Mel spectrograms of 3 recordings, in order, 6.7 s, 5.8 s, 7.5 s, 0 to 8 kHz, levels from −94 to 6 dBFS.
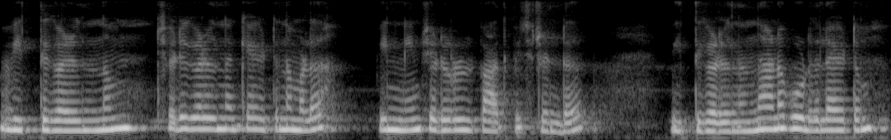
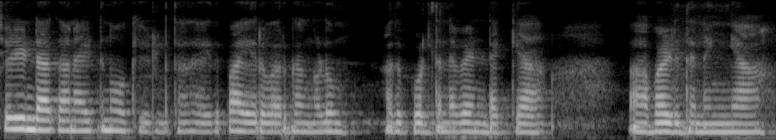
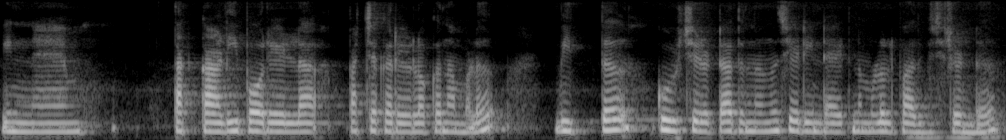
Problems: low volume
